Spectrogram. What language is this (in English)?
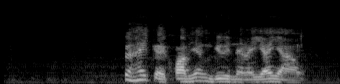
Thai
